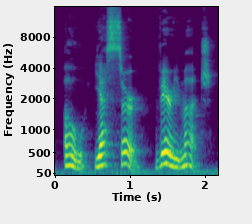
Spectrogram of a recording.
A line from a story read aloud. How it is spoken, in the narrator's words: cried Rainey, with as much enthusiasm as he could muster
